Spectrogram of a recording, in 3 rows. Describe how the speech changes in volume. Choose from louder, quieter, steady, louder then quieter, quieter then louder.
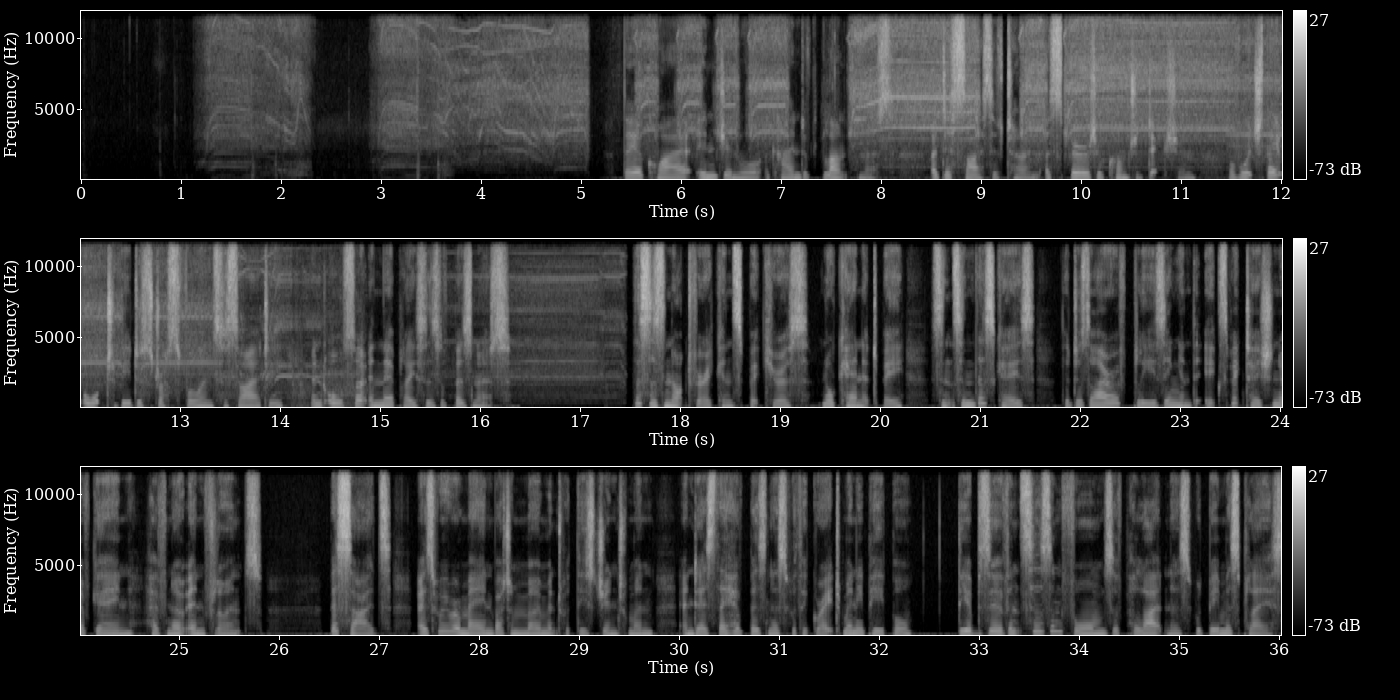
steady.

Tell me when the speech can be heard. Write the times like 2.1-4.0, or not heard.
5.3-16.4, 17.6-35.9.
